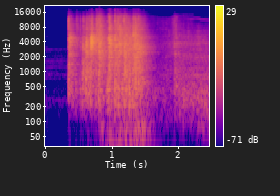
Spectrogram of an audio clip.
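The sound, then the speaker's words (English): Tarot cards being shuffled: a sudden papery riffle bursts in and rustles for about a second, followed after a short pause by a second, softer flutter. “So just take a moment and connect to the cards by listening into the sound of them being shuffled.”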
